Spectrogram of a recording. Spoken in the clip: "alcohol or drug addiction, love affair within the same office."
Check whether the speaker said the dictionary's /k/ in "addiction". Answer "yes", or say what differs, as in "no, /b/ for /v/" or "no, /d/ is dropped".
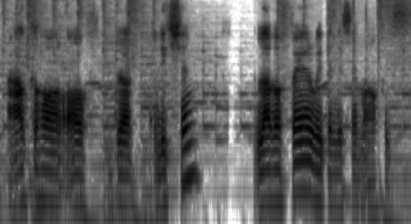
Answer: yes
